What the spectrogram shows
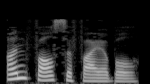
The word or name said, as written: unfalsifiable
